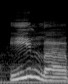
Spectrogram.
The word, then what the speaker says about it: Isla: and let's let's have Ela be here so like Island i s l a n d has the silent s in her name Ela is her name and she is Trent's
